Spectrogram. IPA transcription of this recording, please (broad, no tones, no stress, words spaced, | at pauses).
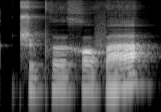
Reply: ʈ͡ʂɯpʰɤ xɔfa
